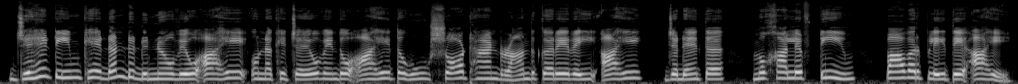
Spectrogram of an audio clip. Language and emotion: Sindhi, neutral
